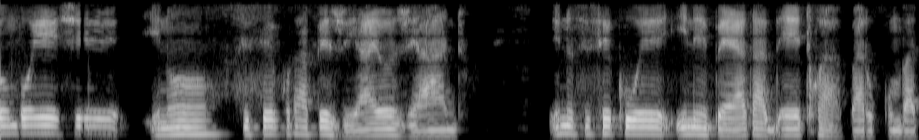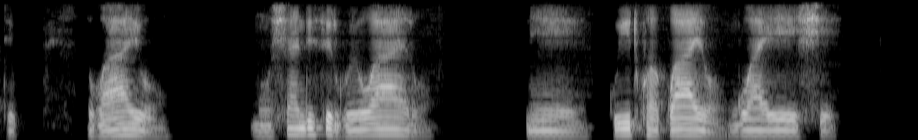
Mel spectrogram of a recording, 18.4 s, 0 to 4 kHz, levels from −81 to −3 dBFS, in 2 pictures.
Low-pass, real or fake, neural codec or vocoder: 3.6 kHz; real; none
